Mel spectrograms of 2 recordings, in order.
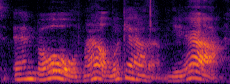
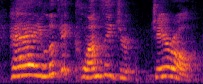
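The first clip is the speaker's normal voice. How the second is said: loud, higher sneering taunt; 5 semitones higher, 6 dB louder than usual. A narrator's reading. Animals jeering at the clumsy giraffe, loud sneer. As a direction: jeer at him like a mocking crowd. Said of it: "the animals all sneered".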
